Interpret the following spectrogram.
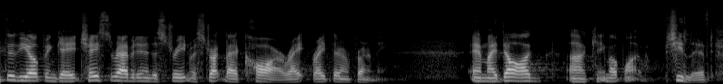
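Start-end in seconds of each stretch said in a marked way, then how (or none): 5.7-7.1 quiet, voice catching near tears; starting to cry. Real, not acted. Pastor retelling his hurt dog, quietly near tears. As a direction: choke up on the memory. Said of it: "I was starting to cry there".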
